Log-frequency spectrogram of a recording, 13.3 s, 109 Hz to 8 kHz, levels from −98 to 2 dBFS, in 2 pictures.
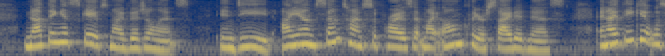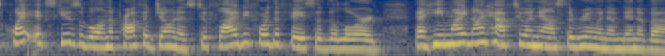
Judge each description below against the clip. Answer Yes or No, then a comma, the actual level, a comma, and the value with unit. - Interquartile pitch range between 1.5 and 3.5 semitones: No, average, 4.9 semitones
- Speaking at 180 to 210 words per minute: Yes, average, 200 wpm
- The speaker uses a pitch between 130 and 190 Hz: No, high, 245 Hz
